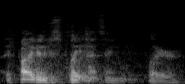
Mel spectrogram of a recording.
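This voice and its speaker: A man's voice: low voice, steady tone, racing, a little mellow, distant mic. A man in casual conversation, giving practical technical instructions like a crew member. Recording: echoey room, off-mic, faint noise.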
